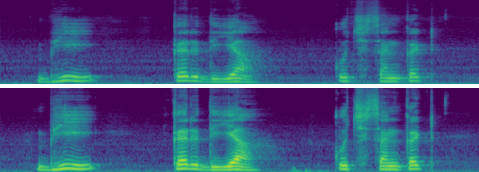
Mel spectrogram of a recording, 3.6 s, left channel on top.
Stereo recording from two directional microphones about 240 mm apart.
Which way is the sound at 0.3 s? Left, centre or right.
Right.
